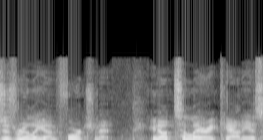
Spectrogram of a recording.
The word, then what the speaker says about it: Tulare: we took which is really unfortunate you know Tulare County is how it's pronounced actually but the Tulare County we are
